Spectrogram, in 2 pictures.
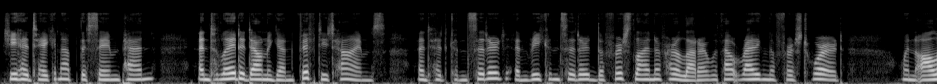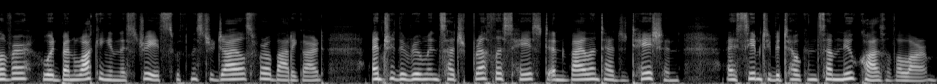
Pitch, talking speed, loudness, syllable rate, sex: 220 Hz, 210 wpm, -19 LUFS, 5.9 syllables/s, female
